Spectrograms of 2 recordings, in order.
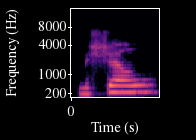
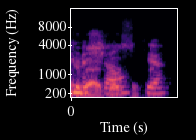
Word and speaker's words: Michel: I've heard different pronunciations. Michel. I've always heard Michelle, but I'm not sure. I've always heard Michelle as well. It's German. So Anneliese Michel is what I most recently heard. So that's I'll be pronouncing it that way.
